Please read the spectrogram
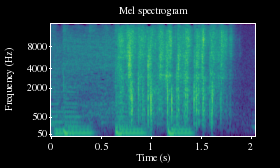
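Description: Green plastic surprise egg shaken in the hand, the metal bead-chain necklace inside rattling in a fast clatter that starts about half a second in and lasts about a second, over steady background music.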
